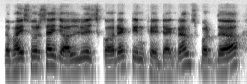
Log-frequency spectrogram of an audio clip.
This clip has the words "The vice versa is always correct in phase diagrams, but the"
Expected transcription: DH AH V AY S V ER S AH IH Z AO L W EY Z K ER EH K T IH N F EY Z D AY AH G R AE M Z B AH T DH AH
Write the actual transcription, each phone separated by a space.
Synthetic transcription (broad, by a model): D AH B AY S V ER S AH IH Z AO L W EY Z K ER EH K T IH N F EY D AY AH G R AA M S B AH T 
